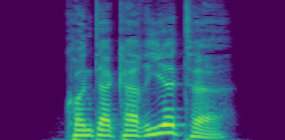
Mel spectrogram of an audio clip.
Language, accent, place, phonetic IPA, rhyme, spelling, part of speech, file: German, Germany, Berlin, [ˌkɔntɐkaˈʁiːɐ̯tə], -iːɐ̯tə, konterkarierte, adjective / verb, De-konterkarierte.ogg
- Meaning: inflection of konterkarieren: 1. first/third-person singular preterite 2. first/third-person singular subjunctive II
